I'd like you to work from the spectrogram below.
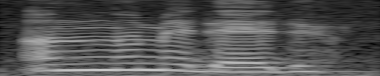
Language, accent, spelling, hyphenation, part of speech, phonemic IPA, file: English, US, unlimited, un‧lim‧it‧ed, adjective / verb, /ʌnˈlɪm.ɪ.tɪd/, En-us-unlimited.ogg
- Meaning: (adjective) Limitless or without bounds; unrestricted; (verb) simple past and past participle of unlimit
